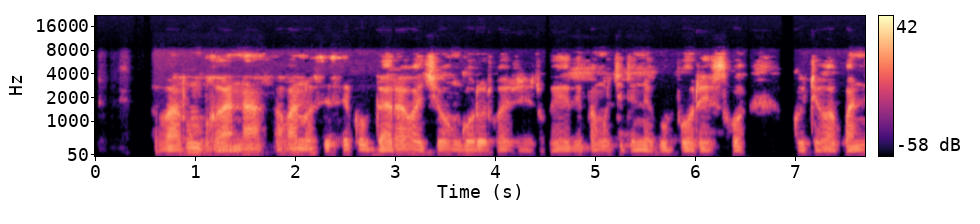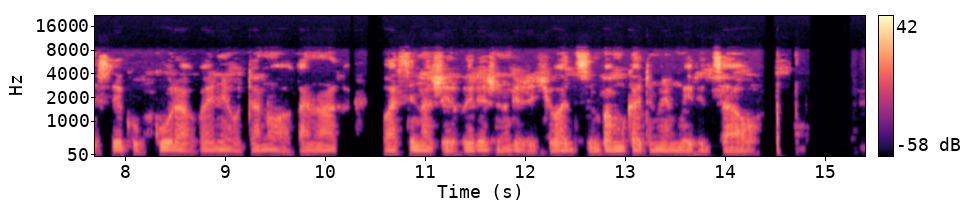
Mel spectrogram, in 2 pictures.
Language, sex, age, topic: Ndau, male, 18-24, health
